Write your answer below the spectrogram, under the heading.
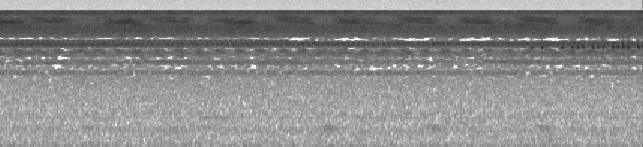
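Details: A dense chorus of crickets and other insects chirping steadily in high, ringing tones on a summer night in a forest.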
